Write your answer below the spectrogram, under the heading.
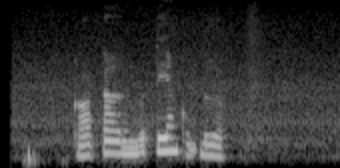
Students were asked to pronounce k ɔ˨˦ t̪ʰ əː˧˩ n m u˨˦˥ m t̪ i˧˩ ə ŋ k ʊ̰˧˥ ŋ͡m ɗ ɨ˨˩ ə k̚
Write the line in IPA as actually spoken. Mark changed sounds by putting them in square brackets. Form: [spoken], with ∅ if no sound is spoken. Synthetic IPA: k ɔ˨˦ [t̪] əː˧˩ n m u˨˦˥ [∅] t̪ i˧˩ ə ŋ k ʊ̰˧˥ ŋ͡m ɗ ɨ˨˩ ə k̚

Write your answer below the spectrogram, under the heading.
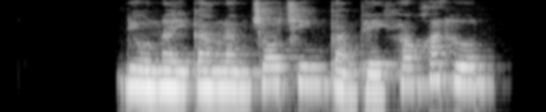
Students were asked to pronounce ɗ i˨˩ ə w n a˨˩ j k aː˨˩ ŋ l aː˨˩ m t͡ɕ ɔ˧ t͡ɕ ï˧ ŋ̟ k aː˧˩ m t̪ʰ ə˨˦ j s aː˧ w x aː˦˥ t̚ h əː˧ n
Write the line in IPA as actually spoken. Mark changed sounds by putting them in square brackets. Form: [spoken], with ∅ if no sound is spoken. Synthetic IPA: ɗ i˨˩ ə w n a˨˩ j k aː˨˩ ŋ l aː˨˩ m t͡ɕ ɔ˧ t͡ɕ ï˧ ŋ̟ k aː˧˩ m t̪ʰ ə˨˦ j [x] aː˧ w x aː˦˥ t̚ h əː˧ n

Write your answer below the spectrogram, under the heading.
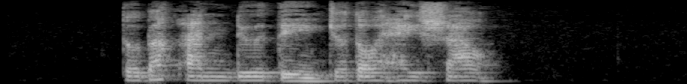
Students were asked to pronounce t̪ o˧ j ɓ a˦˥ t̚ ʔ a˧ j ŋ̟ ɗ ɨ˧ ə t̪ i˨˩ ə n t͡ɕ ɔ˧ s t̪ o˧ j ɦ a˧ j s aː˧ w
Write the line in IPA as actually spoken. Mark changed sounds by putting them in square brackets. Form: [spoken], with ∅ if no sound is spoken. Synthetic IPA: t̪ o˧ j ɓ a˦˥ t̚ ʔ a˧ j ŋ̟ ɗ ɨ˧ ə t̪ i˨˩ ə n t͡ɕ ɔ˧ [∅] t̪ o˧ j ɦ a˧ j s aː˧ w

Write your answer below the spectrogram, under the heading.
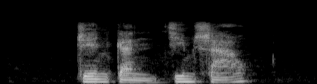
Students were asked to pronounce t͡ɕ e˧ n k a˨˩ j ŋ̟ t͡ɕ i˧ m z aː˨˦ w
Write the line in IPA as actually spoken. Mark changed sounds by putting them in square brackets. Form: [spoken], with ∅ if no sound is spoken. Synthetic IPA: t͡ɕ e˧ n k a˨˩ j ŋ̟ t͡ɕ i˧ m [s] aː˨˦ w

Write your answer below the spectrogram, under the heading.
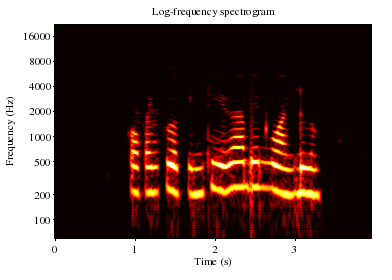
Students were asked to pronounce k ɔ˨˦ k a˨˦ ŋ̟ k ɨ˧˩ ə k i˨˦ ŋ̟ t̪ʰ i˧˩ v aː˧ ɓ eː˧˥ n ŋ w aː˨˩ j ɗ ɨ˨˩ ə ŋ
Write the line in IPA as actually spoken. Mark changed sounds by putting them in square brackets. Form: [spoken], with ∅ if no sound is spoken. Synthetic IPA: k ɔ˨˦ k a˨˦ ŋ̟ k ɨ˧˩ ə k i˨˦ ŋ̟ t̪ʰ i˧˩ [z] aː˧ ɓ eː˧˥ n ŋ w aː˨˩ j ɗ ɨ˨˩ ə ŋ

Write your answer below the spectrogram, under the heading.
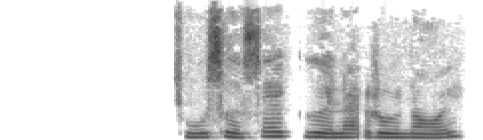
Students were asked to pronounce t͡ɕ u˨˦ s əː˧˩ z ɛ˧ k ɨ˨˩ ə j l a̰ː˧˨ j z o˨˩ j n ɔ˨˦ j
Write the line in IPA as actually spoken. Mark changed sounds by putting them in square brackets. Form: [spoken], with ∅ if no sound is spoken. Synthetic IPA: t͡ɕ u˨˦ s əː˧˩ [s] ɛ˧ k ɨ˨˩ ə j l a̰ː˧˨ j z o˨˩ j n ɔ˨˦ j

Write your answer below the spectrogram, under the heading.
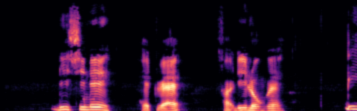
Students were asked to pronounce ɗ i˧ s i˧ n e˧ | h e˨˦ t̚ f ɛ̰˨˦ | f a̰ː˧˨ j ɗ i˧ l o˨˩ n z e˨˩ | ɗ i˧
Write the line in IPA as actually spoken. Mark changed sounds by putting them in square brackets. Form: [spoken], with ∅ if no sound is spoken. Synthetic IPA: ɗ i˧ s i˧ n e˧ | h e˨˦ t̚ [v] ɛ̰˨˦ | f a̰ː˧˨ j ɗ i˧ l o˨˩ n [v] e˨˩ | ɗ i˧

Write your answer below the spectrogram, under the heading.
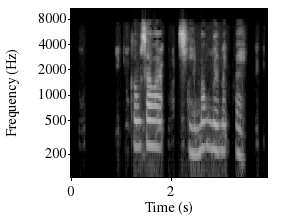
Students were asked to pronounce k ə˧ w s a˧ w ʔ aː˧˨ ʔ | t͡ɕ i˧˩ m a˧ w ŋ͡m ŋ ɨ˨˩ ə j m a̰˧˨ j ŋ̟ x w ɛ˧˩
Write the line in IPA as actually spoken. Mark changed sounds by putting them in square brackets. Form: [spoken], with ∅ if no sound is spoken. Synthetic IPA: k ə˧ w s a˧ w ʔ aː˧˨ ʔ | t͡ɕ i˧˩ m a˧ w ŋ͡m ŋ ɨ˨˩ ə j m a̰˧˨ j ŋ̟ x w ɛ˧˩

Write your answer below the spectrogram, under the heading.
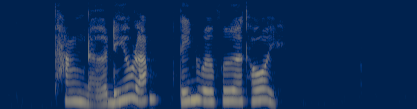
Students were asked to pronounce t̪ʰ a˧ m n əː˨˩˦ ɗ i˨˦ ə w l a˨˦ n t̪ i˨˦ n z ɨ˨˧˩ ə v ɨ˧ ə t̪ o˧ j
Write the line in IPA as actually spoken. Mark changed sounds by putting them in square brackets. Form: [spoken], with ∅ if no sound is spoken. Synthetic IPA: t̪ʰ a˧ [ŋ] n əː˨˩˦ ɗ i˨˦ ə w l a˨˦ [m] t̪ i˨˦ n [v] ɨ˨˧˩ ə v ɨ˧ ə [t̪ʰ] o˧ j

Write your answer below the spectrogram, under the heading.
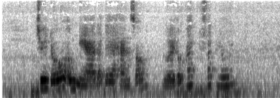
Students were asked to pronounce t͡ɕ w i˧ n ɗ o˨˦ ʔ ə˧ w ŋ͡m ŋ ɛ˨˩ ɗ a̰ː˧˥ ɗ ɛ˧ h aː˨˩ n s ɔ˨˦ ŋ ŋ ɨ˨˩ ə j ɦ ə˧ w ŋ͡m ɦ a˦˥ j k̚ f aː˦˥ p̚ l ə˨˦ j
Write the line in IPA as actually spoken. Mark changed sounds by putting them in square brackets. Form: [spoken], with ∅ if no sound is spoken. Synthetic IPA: t͡ɕ w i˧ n ɗ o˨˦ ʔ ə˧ w ŋ͡m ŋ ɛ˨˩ ɗ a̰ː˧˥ ɗ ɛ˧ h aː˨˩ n s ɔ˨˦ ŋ ŋ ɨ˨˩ ə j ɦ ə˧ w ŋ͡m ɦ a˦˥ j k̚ f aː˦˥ [t̚] l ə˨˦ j

